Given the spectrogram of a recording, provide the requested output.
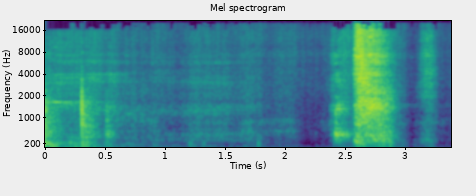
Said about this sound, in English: Okay. That just went right up my nose. I'm going to sneeze.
